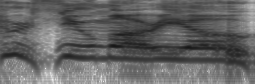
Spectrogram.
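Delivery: put-on video game villain voice. Reenacting the end of a match conversation: Bowser voice. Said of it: "And Bowser's like".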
